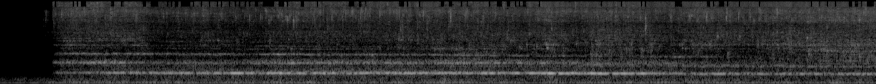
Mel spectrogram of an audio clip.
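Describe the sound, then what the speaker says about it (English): Water runs from a kitchen tap into a pot for pasta, a steady close rush with a rising tonal ring as the pot fills, starting abruptly after a brief silence and continuing throughout. "let me grab a pot and fill it up with water for my pasta."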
